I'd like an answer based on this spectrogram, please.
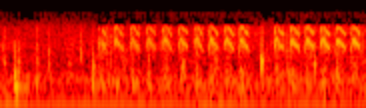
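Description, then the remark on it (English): Wild parrots screech overhead above a forest of bamboo and giant tree ferns in a rapid, rhythmic series of harsh, squawking calls that start after a moment and continue steadily, fairly loud with no talking. “Overhead, wild parrots screeched.”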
